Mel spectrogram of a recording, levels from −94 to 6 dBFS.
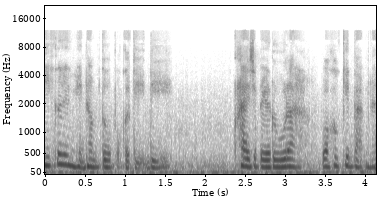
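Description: From start to finish the speech sounds muffled and hoarse, with a grainy roughness on sustained sounds and nothing above 12.1 kHz. The pattern points to Opus compression, likely in its hybrid mode, where a speech coder handles the lower band and band energy is only roughly kept higher up, at a rate that fits about 16 kbps. Unlike MP3 damage, there is less swirling or watery warble from spectral holes, more a steady coarse, band-limited dullness.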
